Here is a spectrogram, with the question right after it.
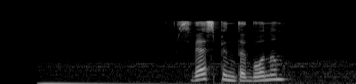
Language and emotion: Russian, neutral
